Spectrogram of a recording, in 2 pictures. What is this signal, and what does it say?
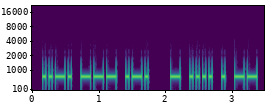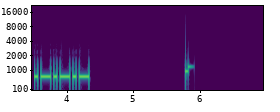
Morse code, heard as a keyed tone, about 25 wpm, 700 Hz. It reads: FOR THEM.
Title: Sentences from Top 1300 Words 25wpm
